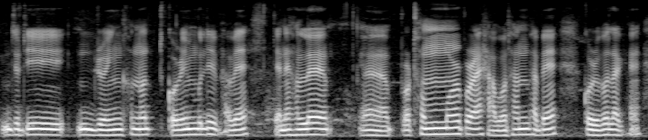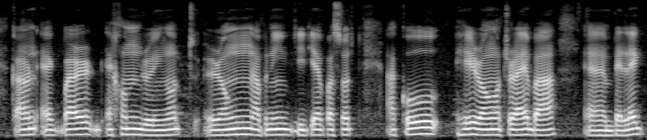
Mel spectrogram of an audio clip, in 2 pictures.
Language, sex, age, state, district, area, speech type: Assamese, male, 18-30, Assam, Lakhimpur, rural, spontaneous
